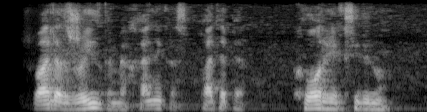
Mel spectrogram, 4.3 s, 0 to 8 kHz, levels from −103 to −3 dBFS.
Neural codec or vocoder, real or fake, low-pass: none; real; 7.2 kHz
